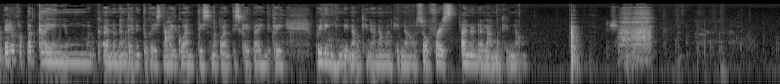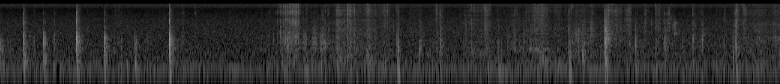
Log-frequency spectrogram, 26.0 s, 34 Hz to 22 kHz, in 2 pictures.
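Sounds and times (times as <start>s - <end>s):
faint clicks and taps: 11.2s - 16.3s.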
